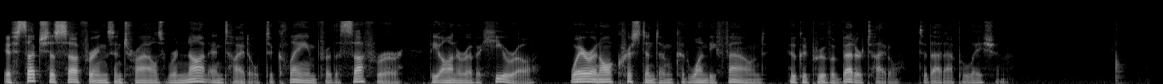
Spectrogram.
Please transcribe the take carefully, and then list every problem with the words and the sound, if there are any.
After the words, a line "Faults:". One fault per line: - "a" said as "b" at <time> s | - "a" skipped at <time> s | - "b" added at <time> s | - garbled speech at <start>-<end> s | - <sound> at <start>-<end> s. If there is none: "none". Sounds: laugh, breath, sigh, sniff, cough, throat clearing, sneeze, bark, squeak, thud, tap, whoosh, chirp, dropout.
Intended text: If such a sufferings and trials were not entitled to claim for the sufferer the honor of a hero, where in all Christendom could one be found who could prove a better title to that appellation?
If such a sufferings and trials were not entitled to claim for the sufferer the honor of a hero, where in all Christendom could one be found who could prove a better title to that appellation?
Faults:
- thud at 11.0-11.3 s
